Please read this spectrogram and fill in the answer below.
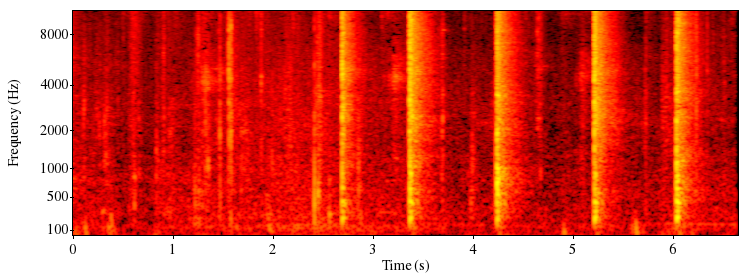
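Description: Wood being chopped with a blade for the fire: a steady run of sharp chops about once a second, lighter at first and louder from about the middle on.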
